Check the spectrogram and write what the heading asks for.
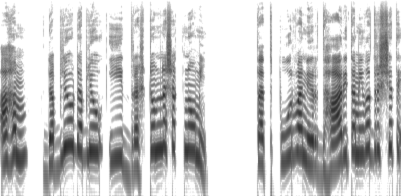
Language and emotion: Sanskrit, disgusted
